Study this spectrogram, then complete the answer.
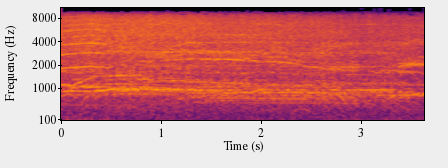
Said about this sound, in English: There were cheers on Monday as Pope Francis emerged from his plane in Rio de Janeiro for his visit to Brazil.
